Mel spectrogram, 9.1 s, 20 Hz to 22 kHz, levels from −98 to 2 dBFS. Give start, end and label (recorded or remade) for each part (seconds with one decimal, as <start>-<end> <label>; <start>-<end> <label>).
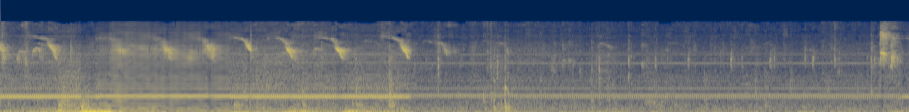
0.0-1.0 recorded; 1.0-2.3 remade; 2.3-9.1 recorded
